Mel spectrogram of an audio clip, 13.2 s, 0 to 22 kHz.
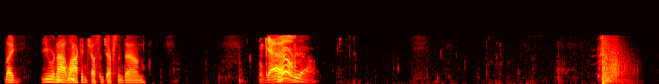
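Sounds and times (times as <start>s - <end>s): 
speech: 0.1s - 3.0s, 5.2s - 6.4s
laughter: 1.2s - 1.6s
gunshot: 12.0s - 12.8s.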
